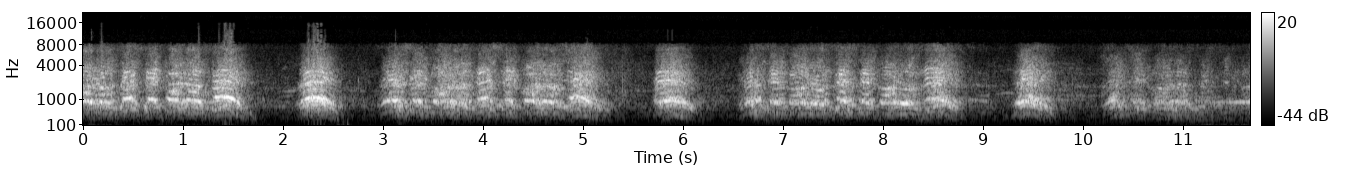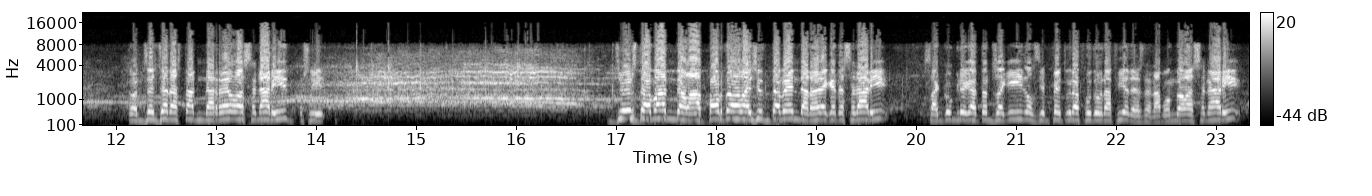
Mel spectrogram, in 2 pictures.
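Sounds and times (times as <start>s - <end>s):
carnival troupe singing and shouting together: 0.0s - 12.4s
crowd cheering: 0.0s - 23.3s
speech: 12.1s - 14.2s, 17.0s - 23.3s.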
